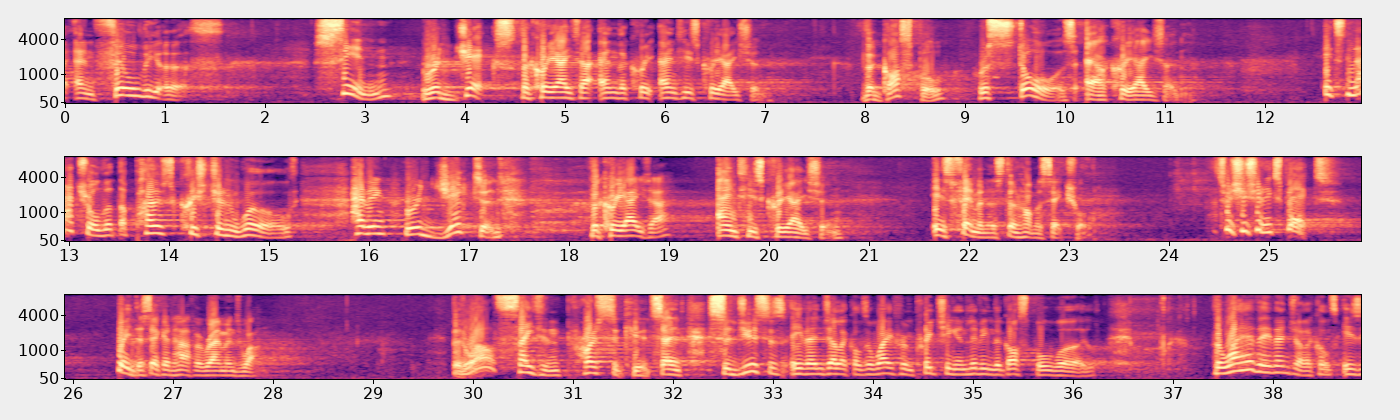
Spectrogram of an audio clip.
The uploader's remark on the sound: An individual talk given at All Saints Belfast in 2018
